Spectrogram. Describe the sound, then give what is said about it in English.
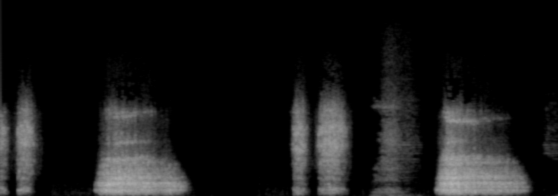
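Physiological sighs: two quick, sharp inhales followed by one longer, breathy exhale, the pattern performed twice, with no talking. “the physiological sigh is one that we found to be really efficacious. So that's a double inhale and a longer exhale.”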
